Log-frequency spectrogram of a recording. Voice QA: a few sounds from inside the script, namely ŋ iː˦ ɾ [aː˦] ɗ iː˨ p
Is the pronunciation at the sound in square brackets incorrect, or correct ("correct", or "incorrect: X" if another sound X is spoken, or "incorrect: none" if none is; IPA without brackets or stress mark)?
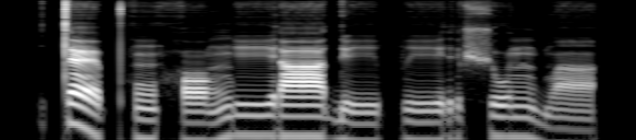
correct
